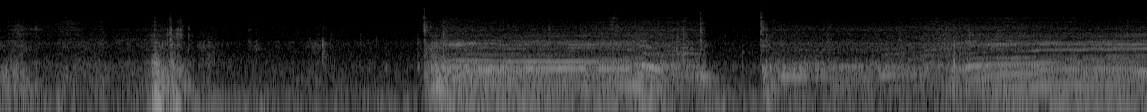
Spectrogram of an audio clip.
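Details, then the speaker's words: Power window motor whines in bursts, pitch sagging as it labours, then stops short as the glass binds in its rail on the way up; the window shifts and catches against the rail though nothing was found in the rail. "you clearly heard it as it went up there it did the same thing and then it jams right there"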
